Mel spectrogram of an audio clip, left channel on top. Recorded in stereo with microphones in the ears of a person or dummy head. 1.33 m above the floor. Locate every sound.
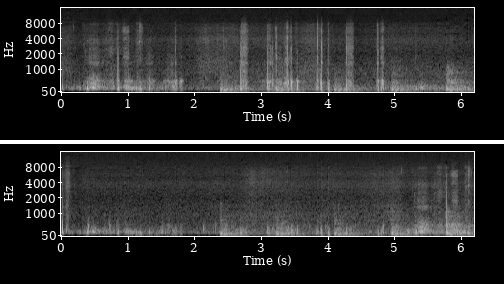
2.4 s footsteps: 5° right (ahead or behind), 3 m; by 6.2 s 20° right (ahead or behind), 5 m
